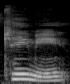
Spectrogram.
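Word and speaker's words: Kaymie: No, it's Kami. It's K-A-Y-M-I-E. Okay. Kami. That's how I pronounce it.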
